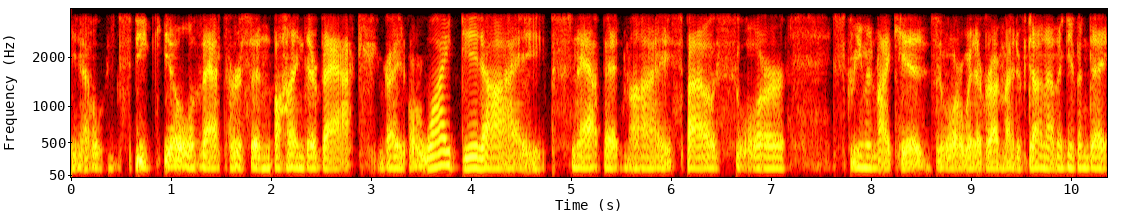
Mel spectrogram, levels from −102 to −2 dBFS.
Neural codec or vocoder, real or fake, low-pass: vocoder, 22.05 kHz, 80 mel bands, HiFi-GAN; fake; 3.6 kHz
